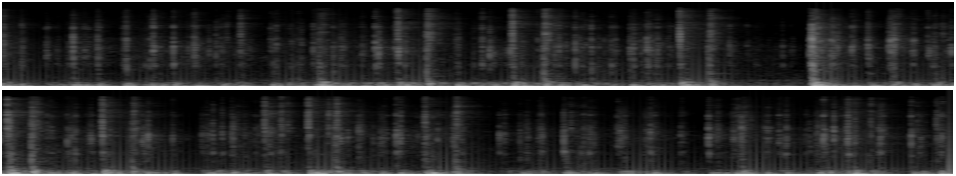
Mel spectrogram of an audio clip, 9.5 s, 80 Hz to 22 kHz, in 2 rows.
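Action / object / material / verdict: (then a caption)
tap / plastic computer keyboard / plastic / none. Fingertips of both hands rapidly press the keys of a full-size black plastic RGB backlit gaming keyboard with a hollow housing, heard up close. A dense, steady stream of short, hollow, thuddy taps runs throughout, with a brief lull just before the 4-second mark.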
